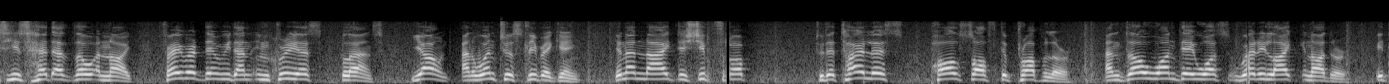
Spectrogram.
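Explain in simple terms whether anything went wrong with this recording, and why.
Yes, two things went wrong. Throughout, loud and soft parts sit closer in level than they should, and the sound is squashed. This is gain pumping, likely from the microphone level set far too high, with an automatic limiter pulling it down on each loud sound. At 7.26 to 7.33 s and at 12.47 to 12.50 s, the speech drops into abrupt silent holes and comes back slightly distorted. That is packet loss on an ADPCM call: pieces of the call went missing, and the decoder needed a moment to resynchronise.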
